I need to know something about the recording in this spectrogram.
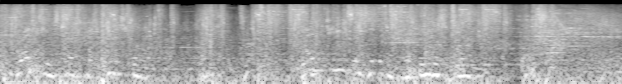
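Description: Game spell effects crackle and boom during a fight.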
